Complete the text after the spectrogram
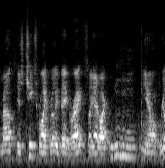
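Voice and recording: Reading aloud in a natural voice, the speaker has lively intonation.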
